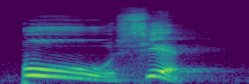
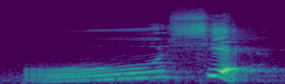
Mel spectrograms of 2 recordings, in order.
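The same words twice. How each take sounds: First: Bu is said with a falling fourth tone. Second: Bu is said with a rising second tone. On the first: The speaker calls it wrong. "no se dice pu xie, los dos con cuarto tono" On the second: The speaker calls it right. "El bu cambia"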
